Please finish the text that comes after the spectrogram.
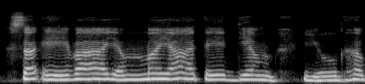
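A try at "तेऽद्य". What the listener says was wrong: તેદ્યમ નથી, તેદ્ય. તેદ્યમ નથી, અનુસ્વાર નથી ને, દ્ય.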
